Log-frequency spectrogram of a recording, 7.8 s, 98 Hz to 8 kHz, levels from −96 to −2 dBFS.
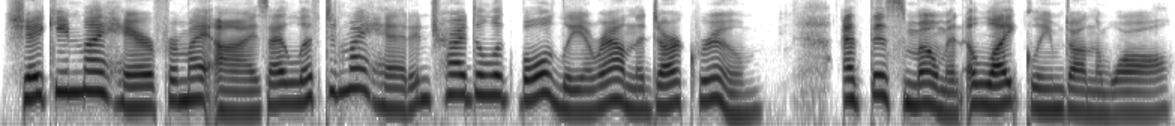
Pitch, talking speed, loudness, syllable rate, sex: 220 Hz, 215 wpm, -18 LUFS, 4.6 syllables/s, female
